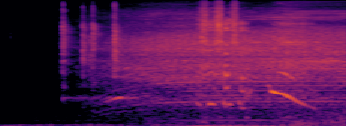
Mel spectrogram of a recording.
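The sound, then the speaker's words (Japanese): A hair dryer switches on after a moment of quiet and blows hair dry with a steady, loud, breathy whoosh and a faint whine that holds to the end. “それじゃあ、髪乾かしますにゃ。”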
